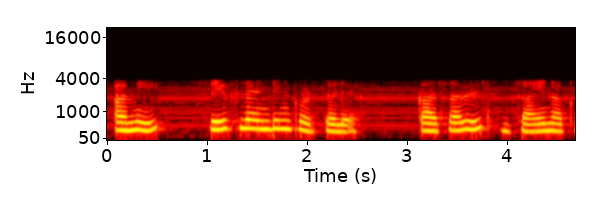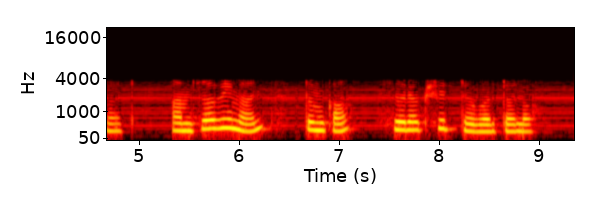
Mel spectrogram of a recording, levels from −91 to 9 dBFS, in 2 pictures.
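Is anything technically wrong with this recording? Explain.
Yes. The speech runs through the iLBC codec, coding each frame independently with nothing kept above 3.6 kHz or below 150 Hz, so the voice sounds narrowband, slightly rough and synthetic.

There are two lost iLBC frames, at 6.57–6.60 s and 8.81–8.85 s. In each, the decoder fills a gap of about 30 ms, consistent with one dropped 30 ms frame, by repeating the last pitch cycle mixed with noise. It is heard as a brief held, buzzy vowel before clean recovery.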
